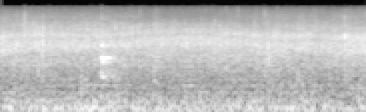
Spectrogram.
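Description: Tomatoes fry in a hot pan on a tawa for a liver dish, producing a steady, moderately loud sizzle with a brief clink and no talking.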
